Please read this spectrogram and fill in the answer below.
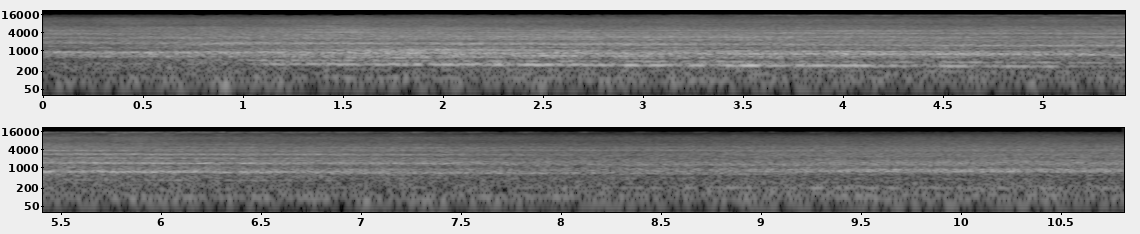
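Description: Electric train passing on the tracks beside the path: its motors whine in several tones that slide slowly down in pitch over the running noise, loudest a few seconds in and then easing off.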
